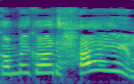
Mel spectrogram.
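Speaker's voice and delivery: high, squealy oh my God hey; gushing acquaintance. Retold or imitated. Acquaintance at bowling greeting her, high and gushing. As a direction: greet her like a long-lost friend. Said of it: "she's like".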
